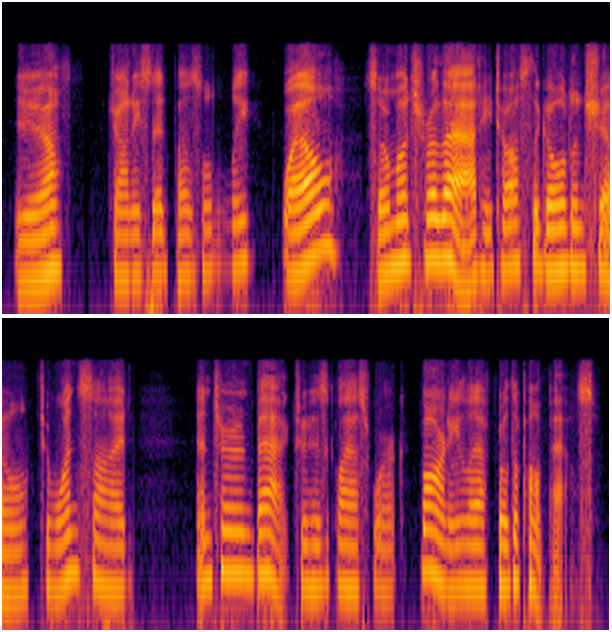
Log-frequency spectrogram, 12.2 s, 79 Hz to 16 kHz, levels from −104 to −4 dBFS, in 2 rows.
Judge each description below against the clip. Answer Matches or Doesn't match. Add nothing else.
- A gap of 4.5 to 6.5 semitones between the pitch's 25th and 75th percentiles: Doesn't match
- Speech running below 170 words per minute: Matches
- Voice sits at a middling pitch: Matches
